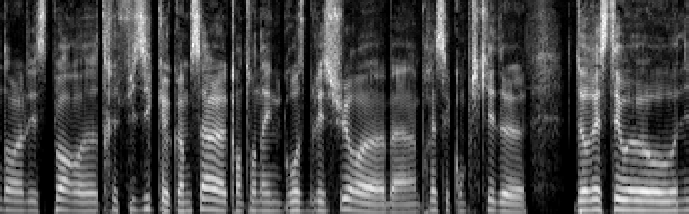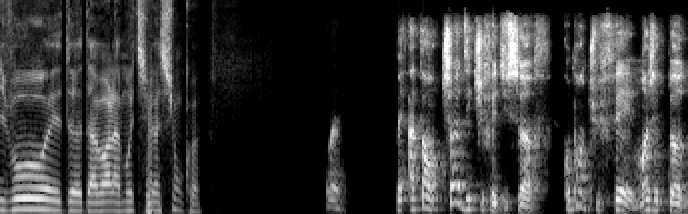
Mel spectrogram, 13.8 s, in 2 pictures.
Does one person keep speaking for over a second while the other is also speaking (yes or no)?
no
